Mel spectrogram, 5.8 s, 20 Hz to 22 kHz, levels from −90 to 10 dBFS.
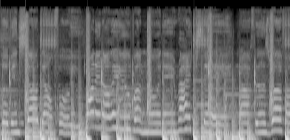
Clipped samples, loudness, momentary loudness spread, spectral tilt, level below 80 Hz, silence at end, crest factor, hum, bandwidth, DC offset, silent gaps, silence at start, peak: under 0.1%; -13 LUFS; 5 LU; -5.5 dB/octave; -16 dBFS; 0 s; 12 dB; none; 17 kHz; under 0.1%; none; 0 s; 0 dBFS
